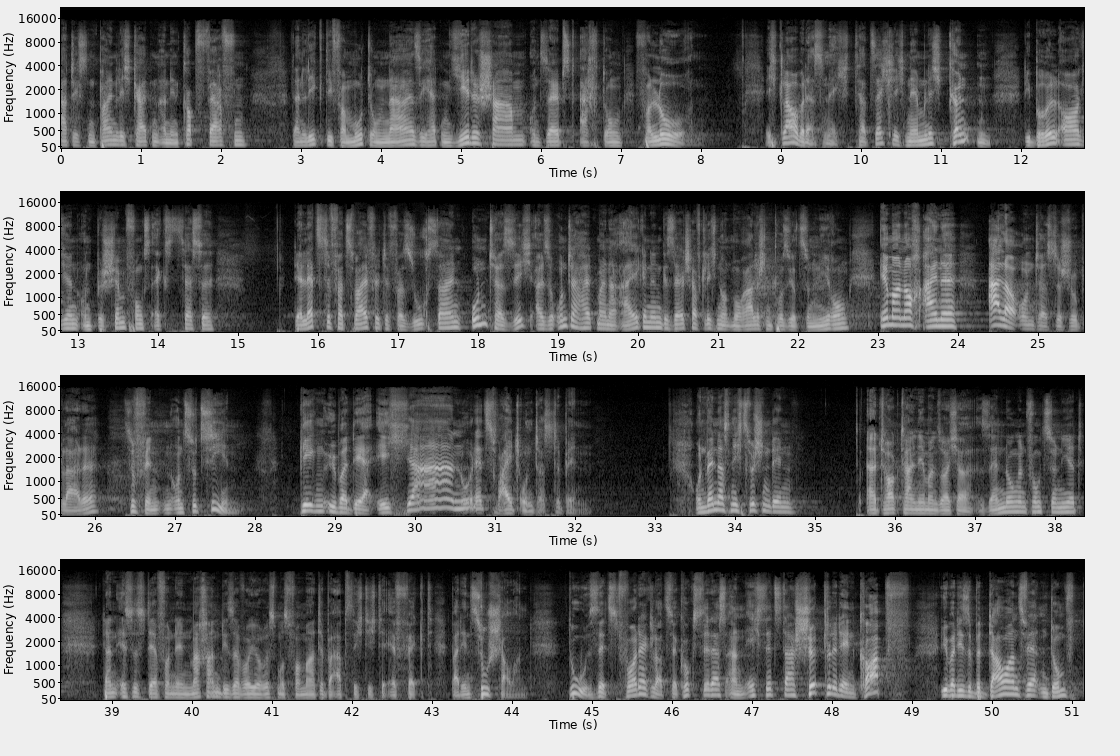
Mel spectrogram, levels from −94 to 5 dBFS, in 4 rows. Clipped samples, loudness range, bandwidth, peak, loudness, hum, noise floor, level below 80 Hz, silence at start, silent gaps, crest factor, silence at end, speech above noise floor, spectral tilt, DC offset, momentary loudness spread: under 0.1%; 5 LU; 16 kHz; -4 dBFS; -27 LUFS; none; -67 dBFS; -56 dBFS; 0 s; none; 24 dB; 0.1 s; 40 dB; -4 dB/octave; under 0.1%; 11 LU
